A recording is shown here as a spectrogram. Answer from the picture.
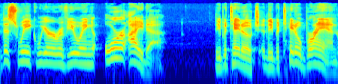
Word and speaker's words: Ore-Ida: orienta i i think i think ori ida is close i mean i think there's a case for that because it is like oregon and so you start to do if you start to pronounce that next syllable i i i there's there's a case for aura ida uh but i but i believe it's or ida is the correct pronunciation i guess we'll just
